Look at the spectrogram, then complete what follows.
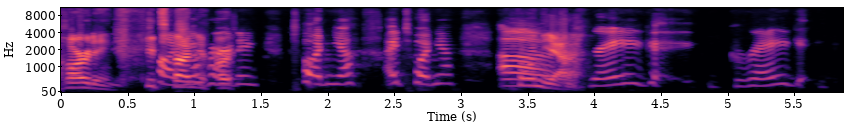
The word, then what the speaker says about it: Tonya: Deadline reported that the director of Cruella and Tonya, I always say Tanya it wrong. Harding. Tonya Harding.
